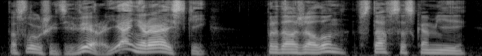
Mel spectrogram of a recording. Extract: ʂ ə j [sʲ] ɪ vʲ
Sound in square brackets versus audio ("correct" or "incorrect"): incorrect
